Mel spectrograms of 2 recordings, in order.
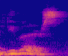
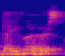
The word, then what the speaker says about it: diverse: It is actually diverse, diverse. It's not diverse or divorce, it is diverse, diverse.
